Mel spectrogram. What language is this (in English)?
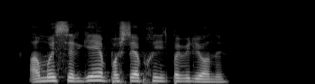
Russian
